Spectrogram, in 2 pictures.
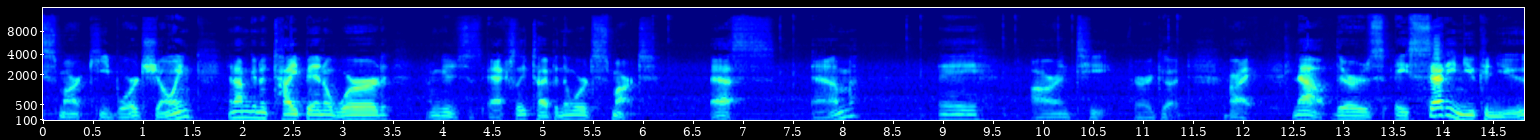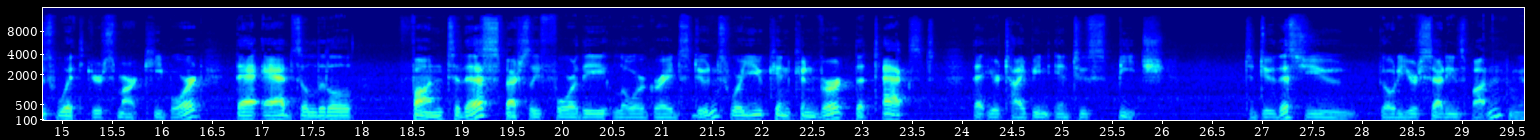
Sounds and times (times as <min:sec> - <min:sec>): Male speech, man speaking: 0:00.0 - 0:08.2, 0:09.0 - 0:26.1, 0:26.8 - 0:29.6
Narration, monologue: 0:00.0 - 0:29.6.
